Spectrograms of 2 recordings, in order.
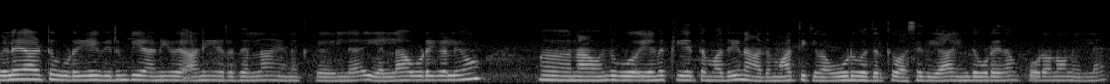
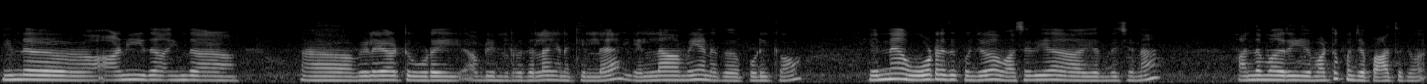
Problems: background sounds at intervals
